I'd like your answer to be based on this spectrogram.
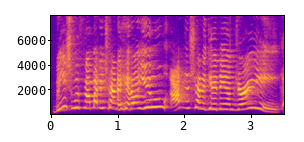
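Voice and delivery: sudden high-pitched indignation; indignant outburst. Real, not acted. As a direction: blow up at her, incredulous.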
